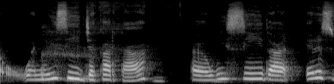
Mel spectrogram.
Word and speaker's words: Jakarta: When we see Jakarta, okay, I'm not going to say it like, Jakarta. yeah, Jakarta, like the US people. I'm going to say when we see Jakarta, we see that it is very developed.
